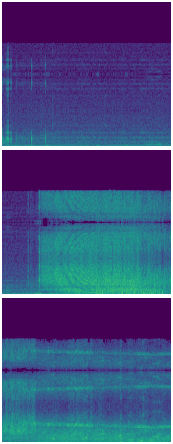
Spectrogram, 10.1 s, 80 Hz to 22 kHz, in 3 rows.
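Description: AMW L-1400 Skidmark high-power rocket motor igniting about four seconds in: a sudden loud roar as the rocket lifts off, whose sound sweeps and phases and slowly fades as it climbs away.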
